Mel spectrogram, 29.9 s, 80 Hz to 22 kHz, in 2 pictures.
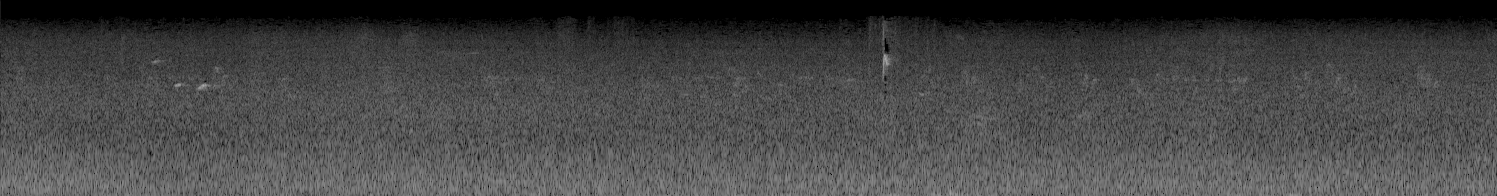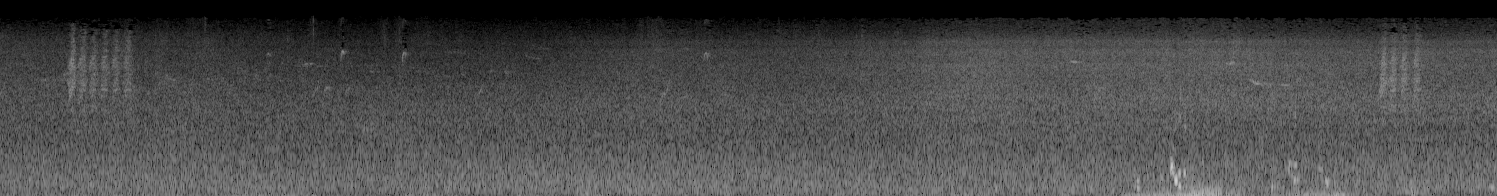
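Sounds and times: rural ambience hiss: 0.0 - 29.9
faint bird chirps: 26.3 - 29.3.

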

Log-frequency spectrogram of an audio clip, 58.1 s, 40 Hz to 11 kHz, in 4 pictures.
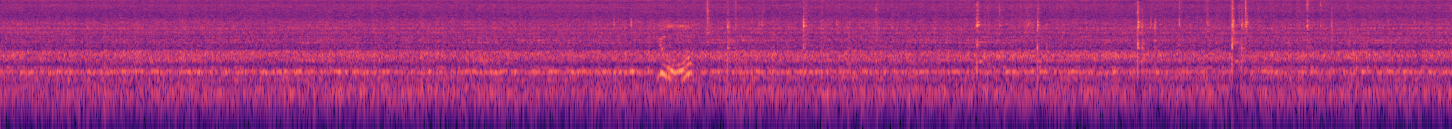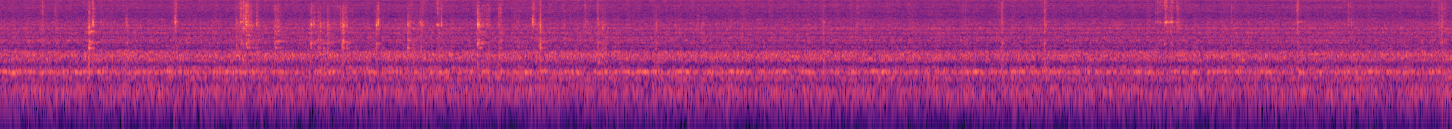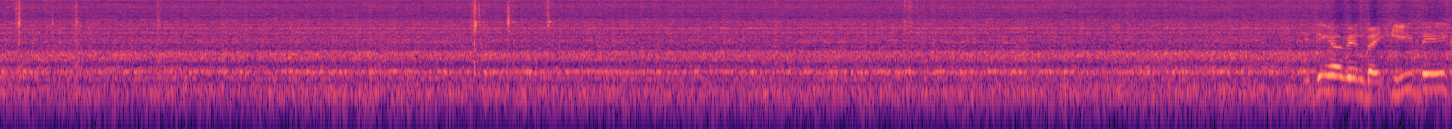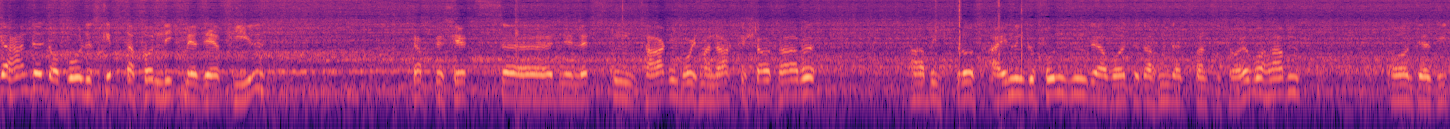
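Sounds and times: petrol burner humming and hissing: 0.0 - 58.0
metal lid clicks and knocks: 7.0 - 8.8, 9.7 - 10.6, 11.3 - 13.4, 14.9 - 21.4, 26.0 - 26.5, 27.4 - 30.8, 33.7 - 34.7.

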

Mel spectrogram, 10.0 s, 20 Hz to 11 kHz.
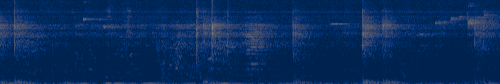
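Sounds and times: basketball bouncing on gym court: 0.0 - 0.8, 5.8 - 6.2, 7.2 - 8.1
sneakers squeaking on floor: 5.8 - 10.0.

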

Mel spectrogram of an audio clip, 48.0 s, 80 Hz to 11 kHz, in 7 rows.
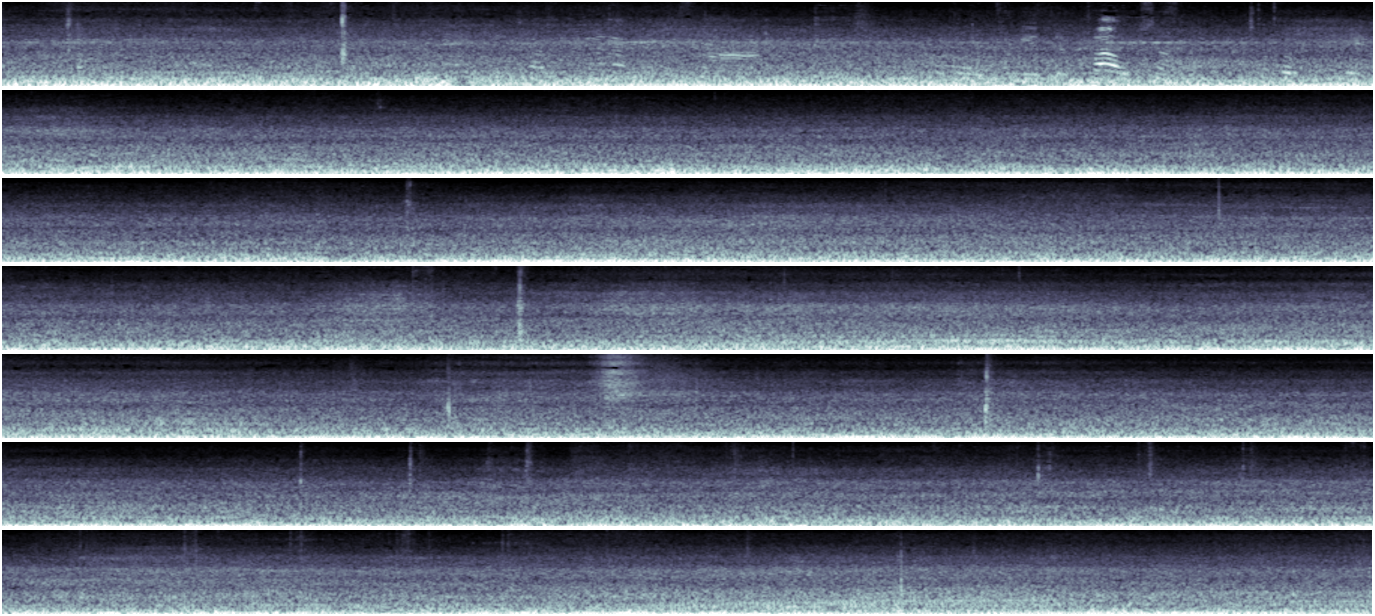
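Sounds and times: passing cars rumbling: 0.0 - 47.9
brief hiss: 30.3 - 31.0.

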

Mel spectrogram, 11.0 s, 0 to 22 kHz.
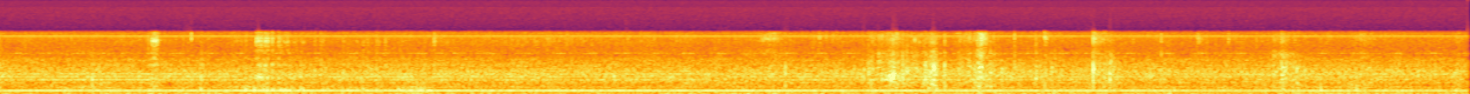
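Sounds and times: microwave oven hum: 0.0 - 11.0.

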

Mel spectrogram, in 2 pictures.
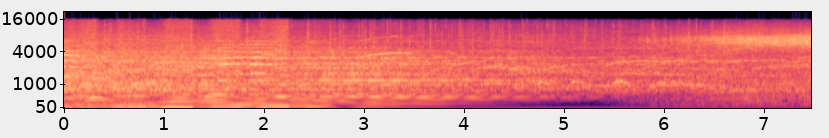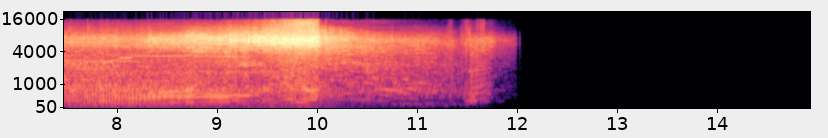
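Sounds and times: motorbike engine revving: 5.5 - 12.0.

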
